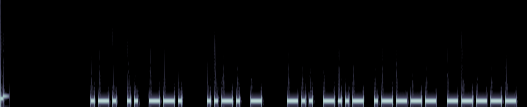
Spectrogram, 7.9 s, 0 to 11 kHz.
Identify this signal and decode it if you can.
Morse code, heard as a keyed tone, about 22 wpm, 700 Hz. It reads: RIG FT DX10
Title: Practice QSO - Exchange 2 - Info - 22wpm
